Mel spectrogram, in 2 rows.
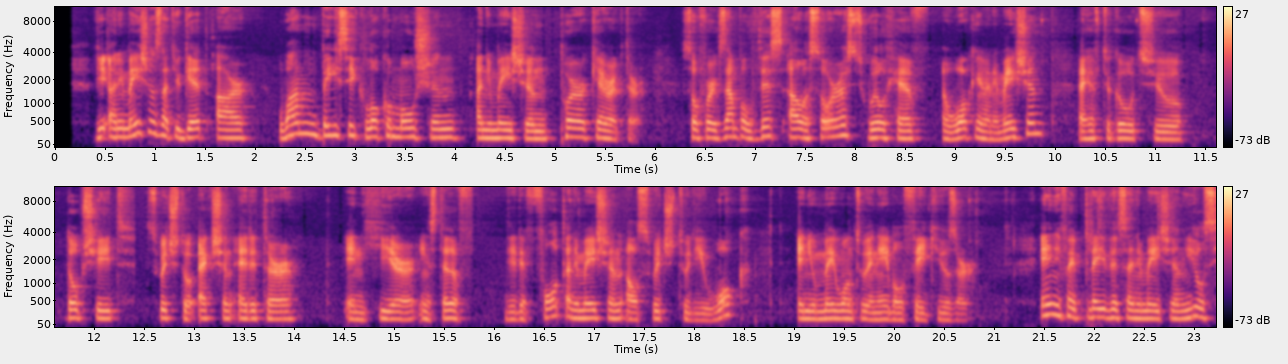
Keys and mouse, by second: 9.8 click, 12.1 click, 13.8 click, 21.9 space.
